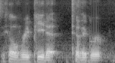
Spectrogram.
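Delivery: usual speaking voice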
